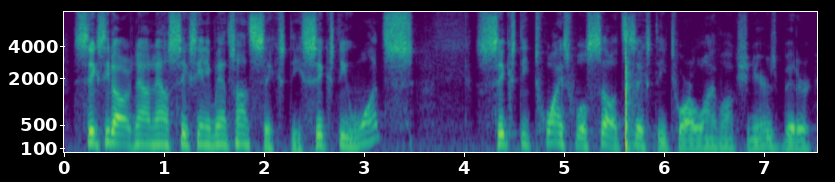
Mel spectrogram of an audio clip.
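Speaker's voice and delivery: quick, punchy bid calling, pitch jumping up on once and twice; auctioneer's call. Acted. Auctioneer calling bids to the online bidders, brisk and rhythmic. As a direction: rattle off the bids like a live auctioneer. Calls bids on coin lot.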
